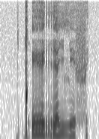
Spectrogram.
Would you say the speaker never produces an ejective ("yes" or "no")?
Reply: no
